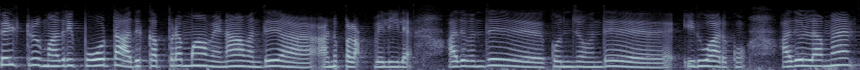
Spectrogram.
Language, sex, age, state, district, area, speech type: Tamil, female, 18-30, Tamil Nadu, Tiruvarur, urban, spontaneous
